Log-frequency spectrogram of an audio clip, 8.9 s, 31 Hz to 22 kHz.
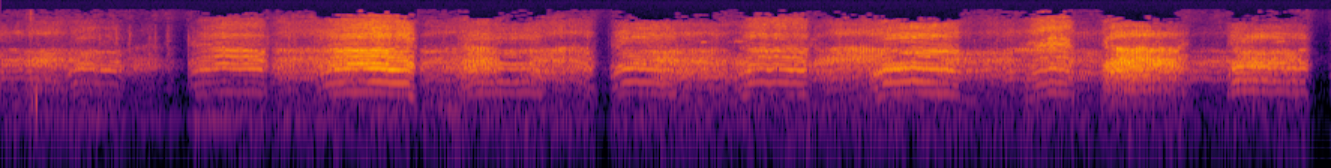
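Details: A crow recorded on 25 June 2017 gives a long series of harsh, nasal caws about a second each, some closely paired, with short gaps between them.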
